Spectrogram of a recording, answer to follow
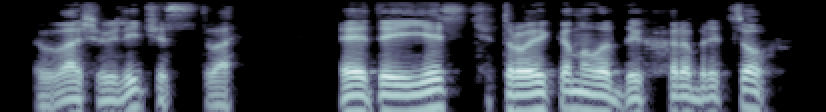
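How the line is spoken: Quiet. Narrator (Russian): Шорна негромко произнес

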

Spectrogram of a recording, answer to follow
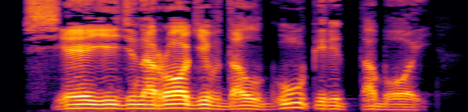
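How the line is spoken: Stern menacing king. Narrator (Russian): сказал король, грозно сверкая глазами

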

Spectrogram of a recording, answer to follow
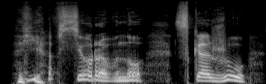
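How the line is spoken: After laughter, speaking. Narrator (Russian): сказал он, отсмеявшись

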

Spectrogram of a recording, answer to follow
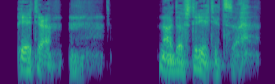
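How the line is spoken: Muffled voice. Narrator (Russian): глухо проговорил

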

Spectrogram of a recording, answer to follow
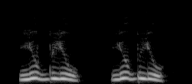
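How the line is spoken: Dazed, helpless babbling. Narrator (Russian): лепетал я, как потерянный

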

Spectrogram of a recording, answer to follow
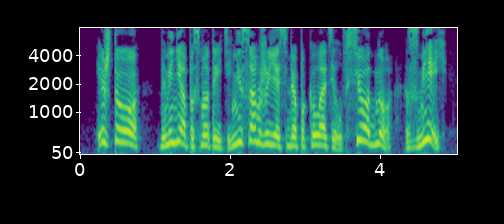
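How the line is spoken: Furious unrelenting yell. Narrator (Russian): яростно заорал Байнар, не успокаиваясь

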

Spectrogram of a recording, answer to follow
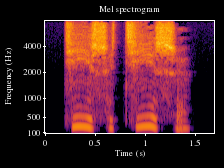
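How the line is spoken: Distant whisper. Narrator (Russian): шепот Тани доносится словно из параллельной вселенной

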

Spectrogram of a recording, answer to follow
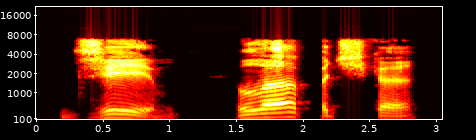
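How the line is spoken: Astonished drawl. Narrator (Russian): протянул пораженный Блад

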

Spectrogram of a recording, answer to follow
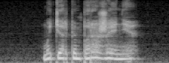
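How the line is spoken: Hoarse rasp. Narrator (Russian): прохрипел он

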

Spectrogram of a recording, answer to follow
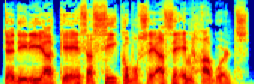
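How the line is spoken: Growling. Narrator (Spanish): gruñó Hagrid

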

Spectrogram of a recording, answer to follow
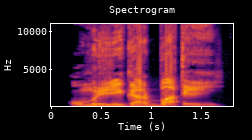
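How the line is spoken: Menacing thunderous roar. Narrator (Russian): грозно прогремел наступающий паладин

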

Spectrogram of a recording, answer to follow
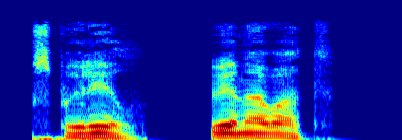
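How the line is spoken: Forced out reluctantly. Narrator (Russian): я выдавил из себя

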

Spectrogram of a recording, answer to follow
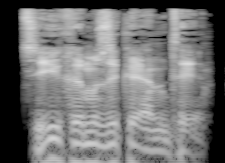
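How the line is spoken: Stern curt command. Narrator (Russian): строго бросил Сашка

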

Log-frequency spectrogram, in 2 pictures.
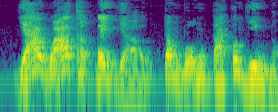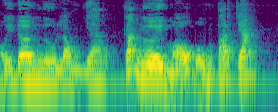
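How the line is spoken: Furious, chilling question. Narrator (Vietnamese): Chấm dứt trận cười kinh dị, Tần Mỹ Nương quát, căm hờn, rồi hỏi một câu rợn người

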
